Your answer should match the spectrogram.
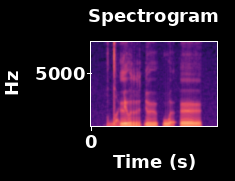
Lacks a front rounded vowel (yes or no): no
